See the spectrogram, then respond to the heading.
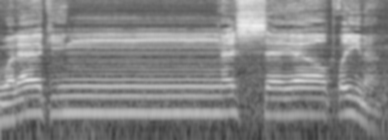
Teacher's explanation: یا ساکن سے پہلے زیر ہے، یا مد ہے، ایک الف کے مقدار کے برابر آپ نے کھینچنا ہے. تو ولیکن الشیاطین، شیاطین نہیں پڑھنا، تا کی آواز نہیں نکالنی ورنہ حرف چینج ہو جائے گا اور غلطی جو ہے نا یہاں بن جائے گی.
